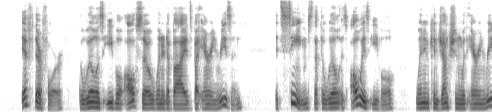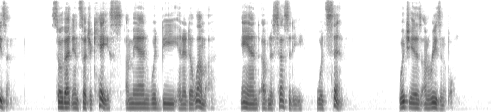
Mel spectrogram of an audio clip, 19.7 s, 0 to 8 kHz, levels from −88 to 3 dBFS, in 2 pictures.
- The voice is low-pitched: Yes, low, 120 Hz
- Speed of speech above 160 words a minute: No, average, 145 wpm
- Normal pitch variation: No, narrow, 2.2 semitones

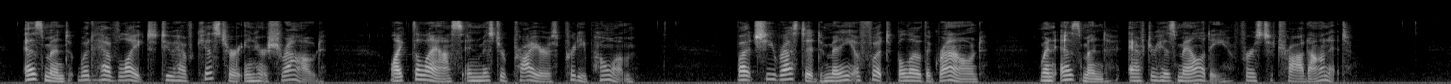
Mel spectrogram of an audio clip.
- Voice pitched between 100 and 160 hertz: No, medium, 180 Hz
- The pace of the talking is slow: No, average, 155 wpm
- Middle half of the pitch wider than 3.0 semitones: Yes, average, 4.1 semitones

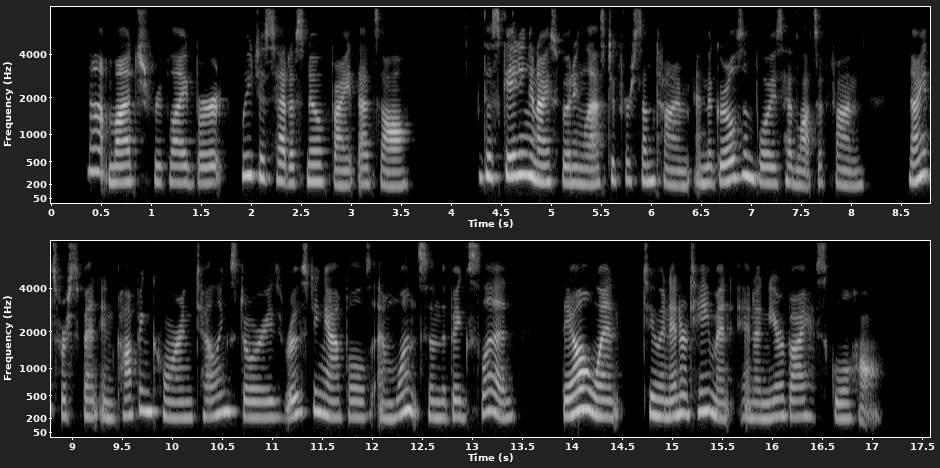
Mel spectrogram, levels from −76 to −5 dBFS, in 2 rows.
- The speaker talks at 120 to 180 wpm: No, average, 195 wpm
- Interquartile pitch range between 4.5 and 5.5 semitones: No, average, 3.5 semitones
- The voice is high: Yes, high, 220 Hz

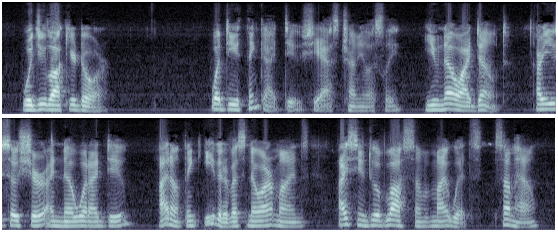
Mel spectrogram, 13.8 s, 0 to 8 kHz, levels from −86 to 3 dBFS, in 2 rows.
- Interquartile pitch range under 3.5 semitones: Yes, average, 2.8 semitones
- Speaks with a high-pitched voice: No, low, 125 Hz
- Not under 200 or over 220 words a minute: Yes, fast, 205 wpm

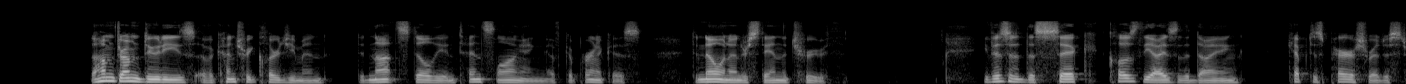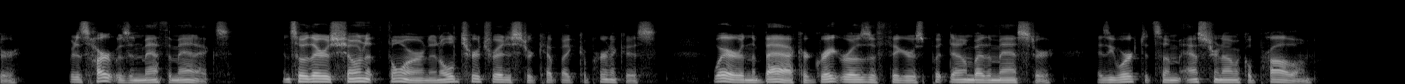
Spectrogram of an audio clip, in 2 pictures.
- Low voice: Yes, low, 105 Hz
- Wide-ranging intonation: No, average, 3.6 semitones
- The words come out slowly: No, average, 160 wpm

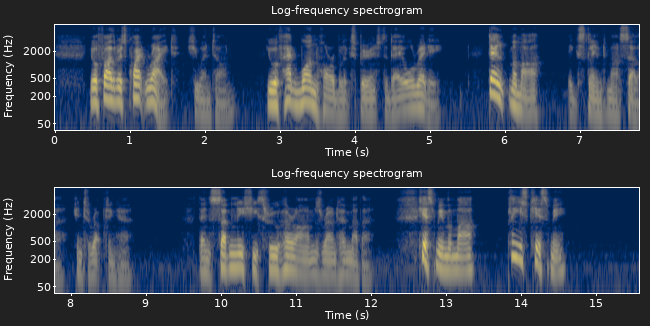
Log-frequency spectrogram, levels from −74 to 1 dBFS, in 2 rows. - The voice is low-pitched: Yes, low, 105 Hz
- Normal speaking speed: Yes, average, 150 wpm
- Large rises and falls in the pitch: Yes, wide, 6.9 semitones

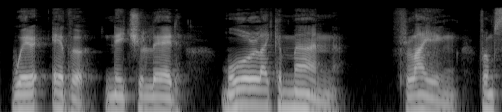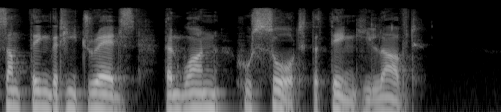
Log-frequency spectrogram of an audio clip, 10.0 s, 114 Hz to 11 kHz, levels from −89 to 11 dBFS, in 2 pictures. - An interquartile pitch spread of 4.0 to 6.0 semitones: No, average, 3.5 semitones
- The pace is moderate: No, slow, 125 wpm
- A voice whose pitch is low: Yes, low, 120 Hz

